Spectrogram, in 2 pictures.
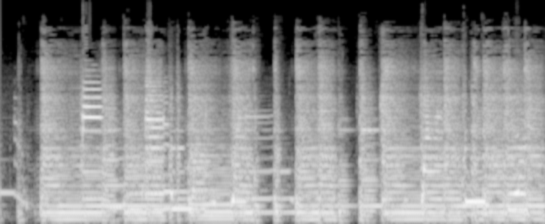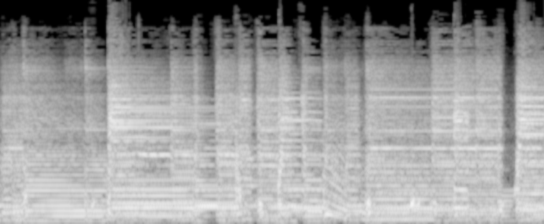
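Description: Three amplified electric guitars played together in a live jam, strumming chords and picking riffs, with a short break just at the start before the playing resumes.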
